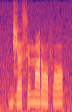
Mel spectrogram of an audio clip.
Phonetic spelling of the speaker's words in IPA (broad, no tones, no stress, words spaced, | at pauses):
d͡ʑɜsømɑ ɾɔfɔ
